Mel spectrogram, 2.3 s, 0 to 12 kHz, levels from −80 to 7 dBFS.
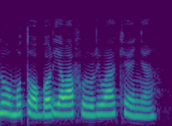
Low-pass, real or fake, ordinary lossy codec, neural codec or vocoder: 9.9 kHz; real; none; none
